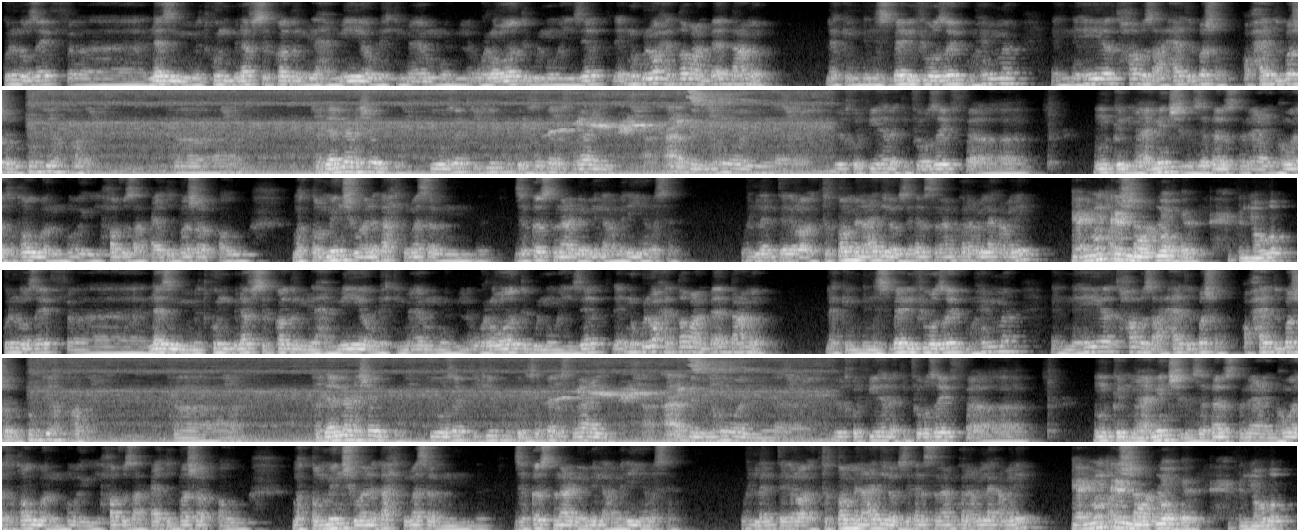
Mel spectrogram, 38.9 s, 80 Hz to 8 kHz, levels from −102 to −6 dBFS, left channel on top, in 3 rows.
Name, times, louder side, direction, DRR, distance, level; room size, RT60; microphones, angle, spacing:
voice 1, 0.0-7.6 8.2-10.1 10.5-13.9 14.6-15.4 16.1-19.1 19.3-23.2 23.9-28.4 28.8-30.8 31.0-32.7 33.3-36.2 37.0-37.8, equal, 40° right, -6 dB, 0.7 m, -28 dB
sound 1, 13.2-21.3, left 2 dB, 60° left, 0.8 m, -35 dB
voice 2, 36.6-38.6, left 1 dB, 10° left, -1 dB, 0.5 m, -24 dB
3.5 x 2.2 x 3.1 m, 0.42 s
head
